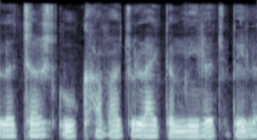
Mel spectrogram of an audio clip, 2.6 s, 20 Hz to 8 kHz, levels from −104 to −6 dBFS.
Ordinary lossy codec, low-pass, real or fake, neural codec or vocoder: AAC, 32 kbps; 7.2 kHz; fake; vocoder, 44.1 kHz, 128 mel bands every 256 samples, BigVGAN v2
